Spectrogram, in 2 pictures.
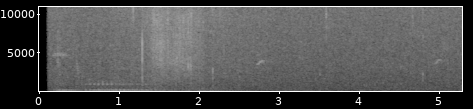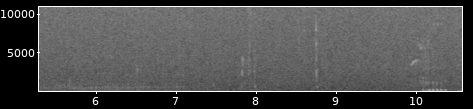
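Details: Mountain gorillas (Gorilla beringei beringei) in Volcanoes National Park, Rwanda, July 2011, as an adult silverback grooms a juvenile and the group moves off. Low, soft rumbling grunts, with a brief burst near the start and another at the end.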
